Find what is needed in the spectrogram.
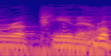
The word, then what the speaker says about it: Rapinoe: How do you say her name again? Rapinoe. I was saying her name wrong. – Megan Rapinoe.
